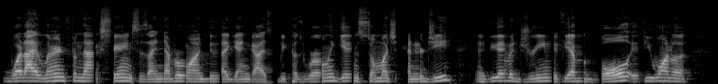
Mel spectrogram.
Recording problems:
choppy; very; 16% of the speech affected

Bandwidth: 15 kHz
